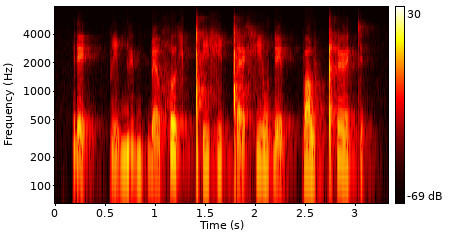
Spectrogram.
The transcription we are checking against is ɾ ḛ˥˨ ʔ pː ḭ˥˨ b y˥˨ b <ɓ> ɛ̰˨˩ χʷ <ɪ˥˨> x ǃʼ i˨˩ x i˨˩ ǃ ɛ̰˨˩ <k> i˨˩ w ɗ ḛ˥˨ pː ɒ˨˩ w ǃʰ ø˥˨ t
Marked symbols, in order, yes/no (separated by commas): yes, no, no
